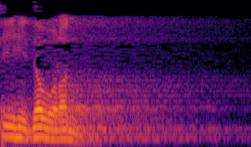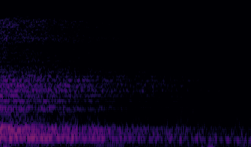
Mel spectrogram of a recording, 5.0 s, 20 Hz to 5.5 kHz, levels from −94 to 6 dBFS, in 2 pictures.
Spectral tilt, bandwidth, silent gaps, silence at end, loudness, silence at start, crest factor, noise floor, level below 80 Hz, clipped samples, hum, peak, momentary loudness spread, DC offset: -10 dB/octave; 5.4 kHz; none; 3.2 s; -25 LUFS; 0 s; 22 dB; -81 dBFS; -62 dBFS; under 0.1%; none; -10 dBFS; 25 LU; under 0.1%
